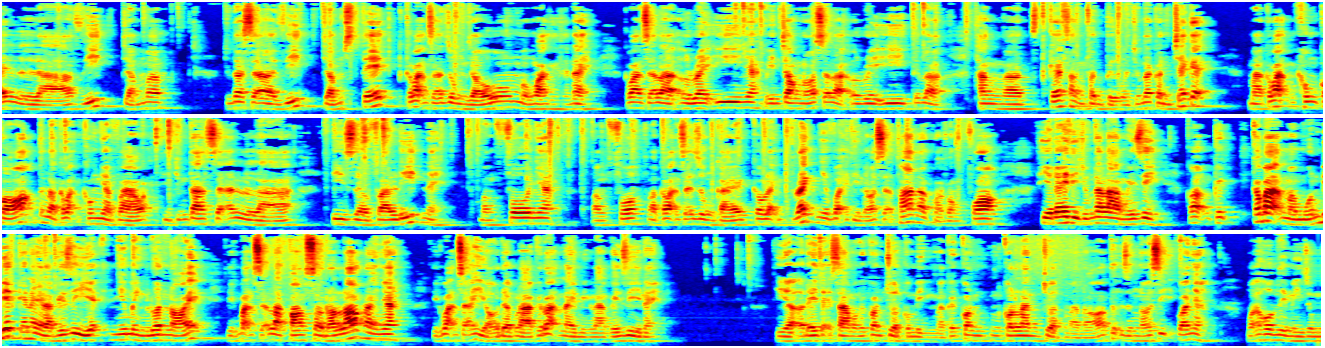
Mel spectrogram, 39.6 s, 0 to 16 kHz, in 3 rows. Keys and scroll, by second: 8.6 ctrl+c, 9.8 ctrl+v, 22.8 ctrl+s.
